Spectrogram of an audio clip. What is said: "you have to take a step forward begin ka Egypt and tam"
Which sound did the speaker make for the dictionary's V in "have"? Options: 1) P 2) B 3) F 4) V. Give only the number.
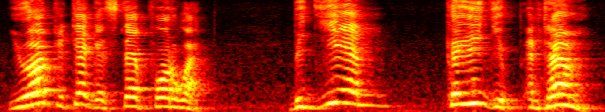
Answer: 1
